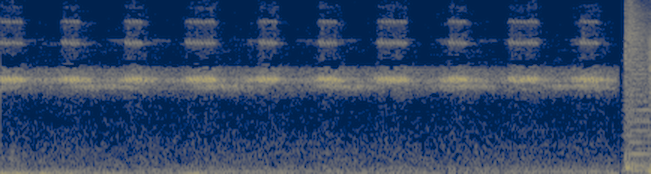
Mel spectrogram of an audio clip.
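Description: Crickets chirping steadily, about three chirps a second, a stock sound effect for an awkward silence.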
